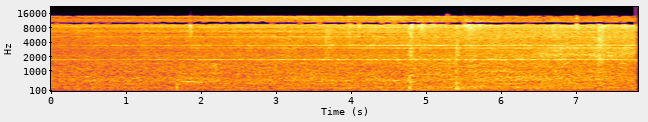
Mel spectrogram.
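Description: Shinkansen train of coupled E3 and E2 series sets pulling out of the platform: a steady running noise with a thin whine and a few clicks from the wheels, growing slightly louder.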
